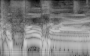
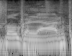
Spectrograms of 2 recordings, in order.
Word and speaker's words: Vogelaar: Peter Vogelaar, as they say in Dutch, but um, but his pronunciation will probably be Baudelaire.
